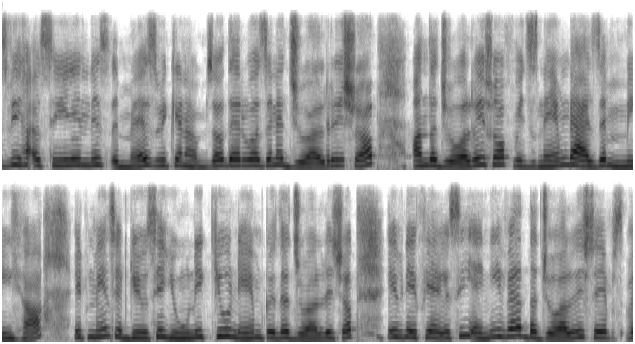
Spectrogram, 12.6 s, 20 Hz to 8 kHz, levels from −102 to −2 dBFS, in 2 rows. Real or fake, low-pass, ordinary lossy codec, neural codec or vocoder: fake; 7.2 kHz; none; codec, 24 kHz, 6 kbps, HILCodec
